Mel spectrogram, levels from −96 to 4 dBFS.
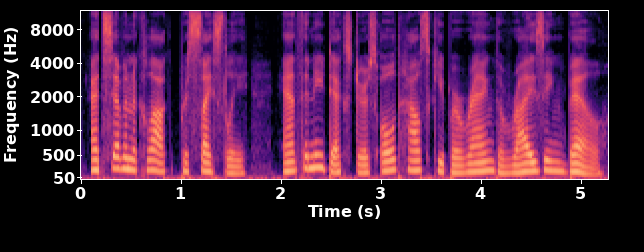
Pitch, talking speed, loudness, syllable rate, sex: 175 Hz, 135 wpm, -17 LUFS, 5.2 syllables/s, female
